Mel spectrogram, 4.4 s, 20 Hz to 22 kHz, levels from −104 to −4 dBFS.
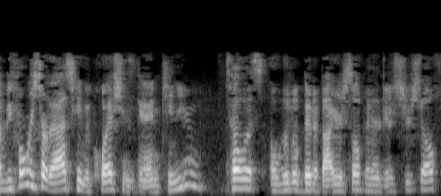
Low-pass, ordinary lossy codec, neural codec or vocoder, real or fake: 7.2 kHz; MP3, 32 kbps; codec, 44.1 kHz, 3.4 kbps, Pupu-Codec; fake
